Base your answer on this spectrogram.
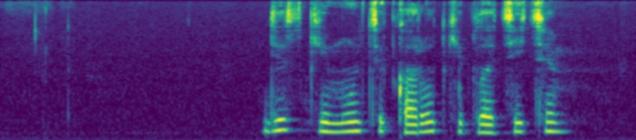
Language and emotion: Russian, neutral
